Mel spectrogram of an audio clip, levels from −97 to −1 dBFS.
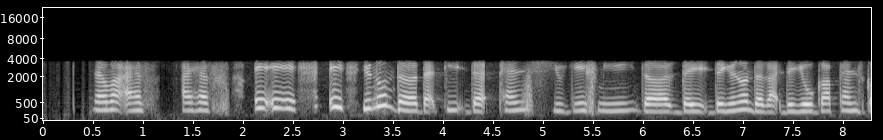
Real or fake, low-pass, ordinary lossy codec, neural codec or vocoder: real; 3.6 kHz; none; none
